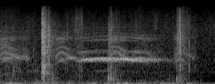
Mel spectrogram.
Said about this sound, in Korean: 그래서 그런지 까마귀가 떠나질 않네요.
